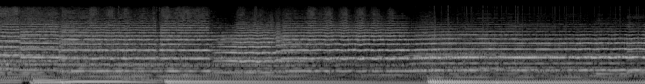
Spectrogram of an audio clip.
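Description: Throughout, a block size mismatch (padded) buzzes at 43.1 Hz, fitting 1024-sample reads. Unlike dropouts, gaps are added, not audio lost, slowing to 0.999 speed.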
